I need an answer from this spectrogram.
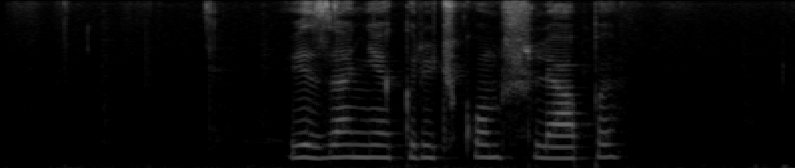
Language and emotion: Russian, neutral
